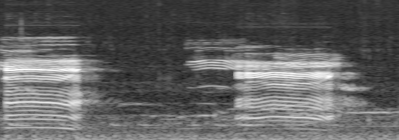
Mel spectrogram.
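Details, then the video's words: Two bright, nasal moos from a grazing cow, the first under a second long, the second slightly longer with a brief higher lead-in, each strongly harmonic over faint background noise. "Cute and Funny Cow sound"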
